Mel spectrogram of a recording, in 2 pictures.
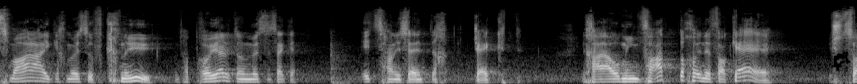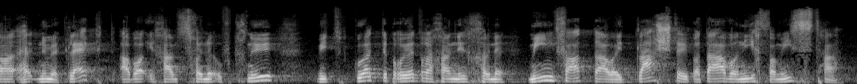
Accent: St. Gallen, Switzerland; Ich weiß, ich bin auch Schweizer, St. Galler, Gastenländler, Landwirtschaft, eng, eng.

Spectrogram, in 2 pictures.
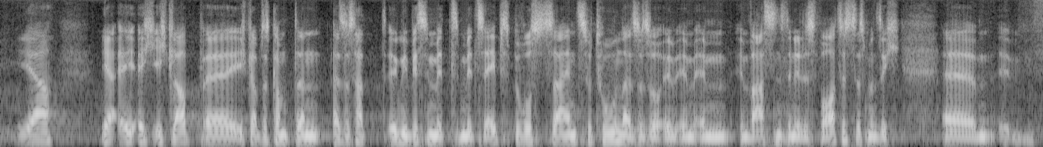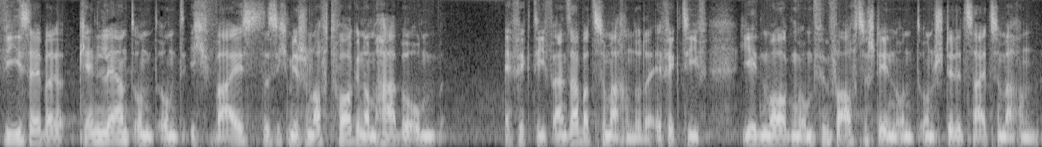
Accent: Namibia; moved away as an adult; also born or lived in South Africa; now in Switzerland; ich komme aus Namibia.

